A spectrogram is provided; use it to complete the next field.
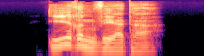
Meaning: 1. comparative degree of ehrenwert 2. inflection of ehrenwert: strong/mixed nominative masculine singular 3. inflection of ehrenwert: strong genitive/dative feminine singular
- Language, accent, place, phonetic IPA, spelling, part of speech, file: German, Germany, Berlin, [ˈeːʁənˌveːɐ̯tɐ], ehrenwerter, adjective, De-ehrenwerter.ogg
